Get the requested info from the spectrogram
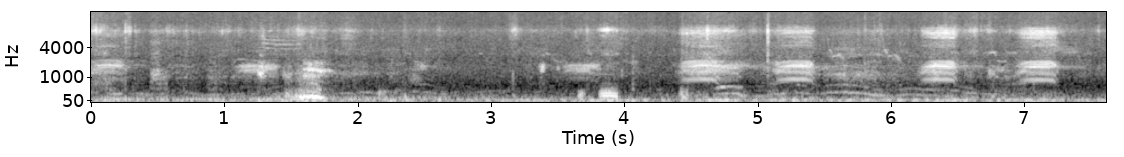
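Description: Two dogs play-fighting: faint low growling, with a louder snarl about a second and a half in. From about four and a half seconds in there is a run of short, harsh calls.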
